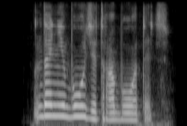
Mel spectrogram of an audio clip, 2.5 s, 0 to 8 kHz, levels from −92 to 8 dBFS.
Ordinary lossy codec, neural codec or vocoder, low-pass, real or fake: none; codec, 16 kHz, 4.8 kbps, FACodec; 7.2 kHz; fake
